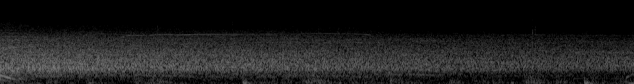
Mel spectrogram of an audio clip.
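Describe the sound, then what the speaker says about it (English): Dense crowd applause and cheering from an arena audience in the WWE 2K26 wrestling video game during a Royal Rumble match, a steady broad wash of sound that fades slightly, with commentary talk over it. "The WWE Universe is showing their appreciation for the action they're seeing."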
